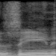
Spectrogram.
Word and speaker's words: zine: A zine is an online magazine, so it's pronounced zine for that reason. It's just a shortened version of the word magazine.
